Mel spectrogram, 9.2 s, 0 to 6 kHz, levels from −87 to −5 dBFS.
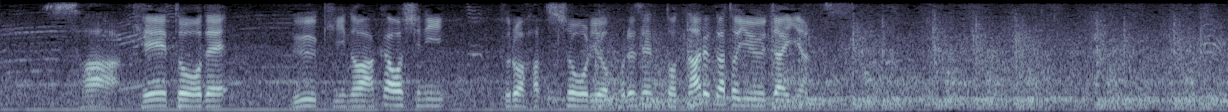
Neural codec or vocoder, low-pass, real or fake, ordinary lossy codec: none; 5.4 kHz; real; none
